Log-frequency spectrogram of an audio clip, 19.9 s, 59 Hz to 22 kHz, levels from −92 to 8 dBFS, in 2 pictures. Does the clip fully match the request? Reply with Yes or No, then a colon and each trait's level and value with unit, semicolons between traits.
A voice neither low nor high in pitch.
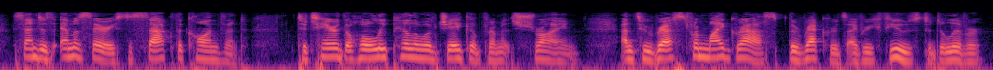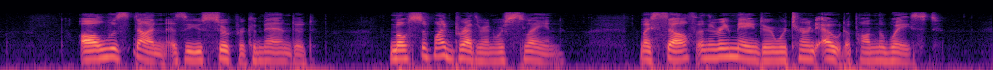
Yes: medium, 155 Hz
